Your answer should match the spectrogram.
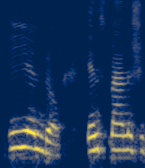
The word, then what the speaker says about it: iendo: You pronounce the I and the E.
